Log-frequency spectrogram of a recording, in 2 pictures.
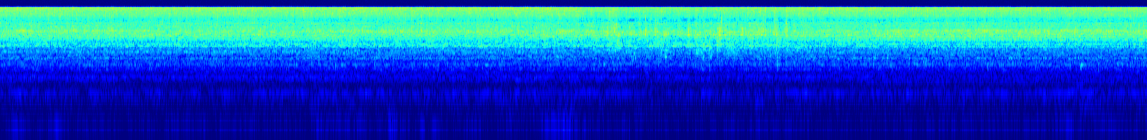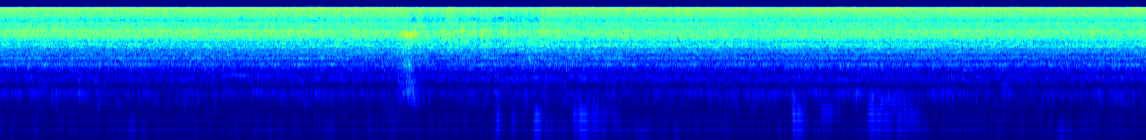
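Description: Tap water running steadily into a sink, an even hiss, with one brief click about two-thirds of the way through.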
